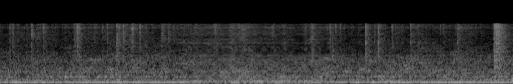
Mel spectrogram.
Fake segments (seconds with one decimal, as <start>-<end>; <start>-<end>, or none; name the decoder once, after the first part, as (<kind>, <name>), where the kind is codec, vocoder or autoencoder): 1.9-3.3 (vocoder, HiFi-GAN)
